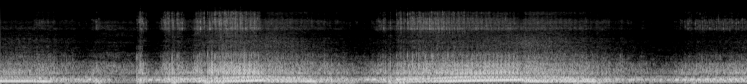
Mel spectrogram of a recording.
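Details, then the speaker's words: 1952 Ford Customline flathead V8, microphone at the dual glass-pack exhaust, two revs: deep, even burble climbs smoothly and settles without misses or knocks; engine smokes a little, previously had stuck valves, water pump replaced, carburetor cleaned. "I'll rev it up a couple times and you can hear what it sounds like."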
